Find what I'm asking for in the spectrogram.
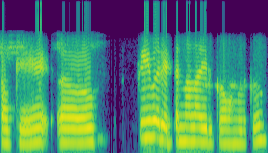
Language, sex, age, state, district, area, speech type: Tamil, female, 18-30, Tamil Nadu, Tenkasi, rural, conversation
